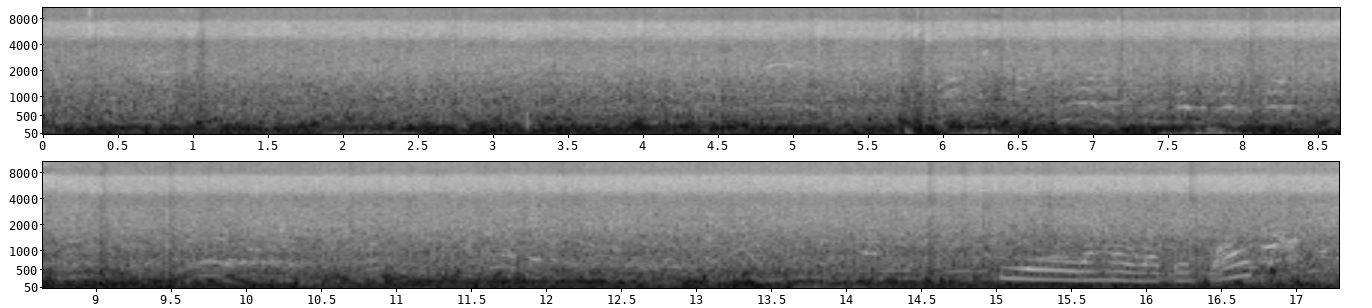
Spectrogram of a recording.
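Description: Steady broadband rush of a waterfall at Kangthilangsu in Assam, loud and continuous throughout, with a person speaking over it and occasional louder splashes.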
